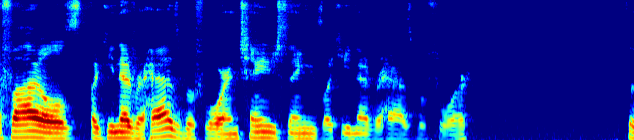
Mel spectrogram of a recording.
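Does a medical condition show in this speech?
No.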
